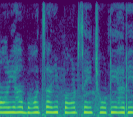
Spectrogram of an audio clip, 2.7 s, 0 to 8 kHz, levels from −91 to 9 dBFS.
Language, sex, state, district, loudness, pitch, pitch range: Hindi, female, Odisha, Khordha, -13 LUFS, 340 Hz, 335-345 Hz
